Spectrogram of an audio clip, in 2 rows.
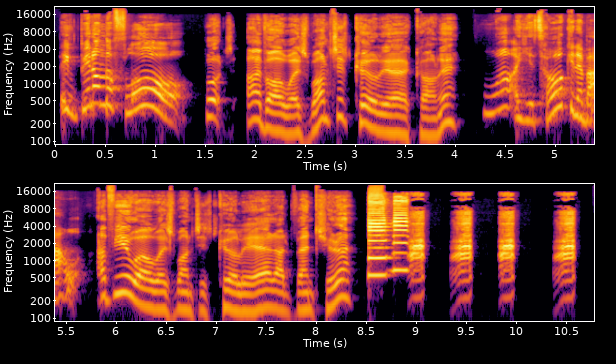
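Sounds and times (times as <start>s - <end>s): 
speech: 0.1s - 8.4s
duck quacking while eating a bread crust: 8.6s - 10.7s.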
